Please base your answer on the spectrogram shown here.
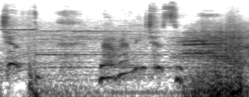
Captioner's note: Mandarin language; Mandarin language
